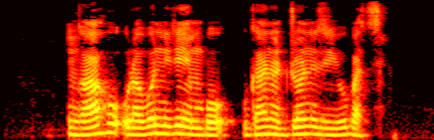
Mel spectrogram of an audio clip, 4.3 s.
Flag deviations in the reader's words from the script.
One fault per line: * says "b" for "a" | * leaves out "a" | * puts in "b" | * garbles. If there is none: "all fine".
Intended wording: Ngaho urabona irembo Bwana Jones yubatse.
all fine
